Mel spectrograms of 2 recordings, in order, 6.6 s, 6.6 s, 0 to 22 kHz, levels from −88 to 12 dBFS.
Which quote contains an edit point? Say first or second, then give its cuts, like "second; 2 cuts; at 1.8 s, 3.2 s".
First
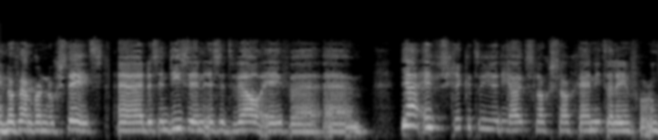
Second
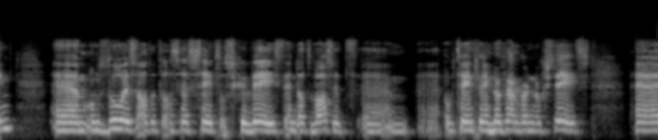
first; 1 cut; at 1.1 s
